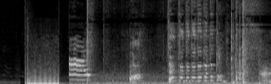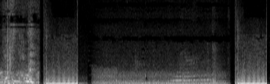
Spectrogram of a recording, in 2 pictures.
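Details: Domestic cat meowing around food, with several drawn-out, rising and falling meows in the middle, alongside a person talking and laughing, and loud bursts of music or effects at the start, middle and end.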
